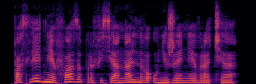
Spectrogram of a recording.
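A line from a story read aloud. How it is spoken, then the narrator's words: Sighed. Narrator (Russian): вздохнула она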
